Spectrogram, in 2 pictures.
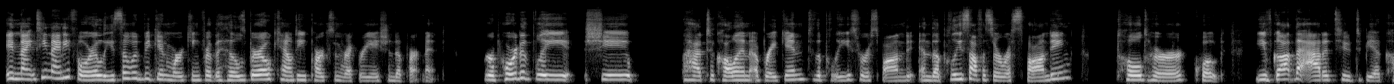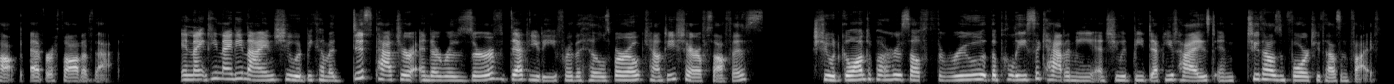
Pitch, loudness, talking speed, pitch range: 205 Hz, -18 LUFS, 175 wpm, 190-220 Hz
